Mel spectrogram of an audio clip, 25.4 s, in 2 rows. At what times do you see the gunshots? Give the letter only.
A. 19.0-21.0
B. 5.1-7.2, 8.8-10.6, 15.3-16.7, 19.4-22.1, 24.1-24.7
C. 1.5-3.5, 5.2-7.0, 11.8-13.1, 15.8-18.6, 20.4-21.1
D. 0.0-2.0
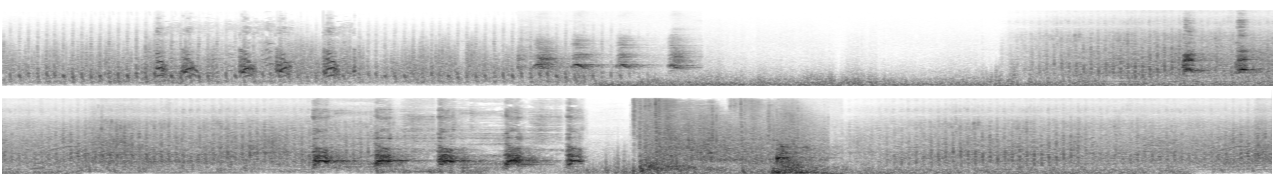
A.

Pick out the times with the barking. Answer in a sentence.
The barking can be heard from 1.5 to 3.5 s, from 5.2 to 7.0 s, from 11.8 to 13.1 s, from 15.8 to 18.6 s and from 20.4 to 21.1 s.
